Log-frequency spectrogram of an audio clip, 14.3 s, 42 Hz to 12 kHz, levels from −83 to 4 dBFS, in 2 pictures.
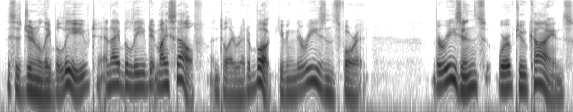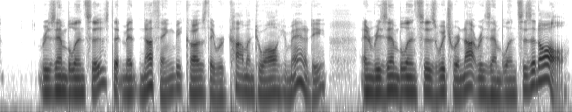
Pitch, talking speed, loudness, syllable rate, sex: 130 Hz, 185 wpm, -19 LUFS, 6.2 syllables/s, male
